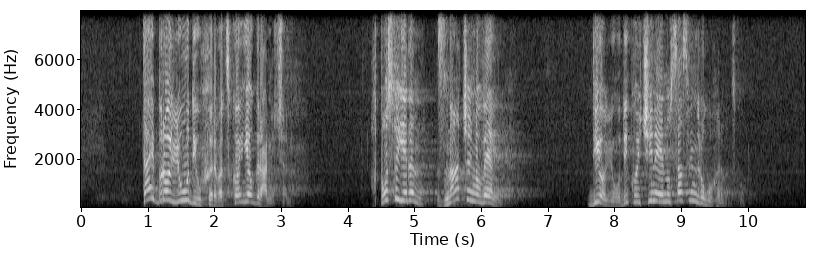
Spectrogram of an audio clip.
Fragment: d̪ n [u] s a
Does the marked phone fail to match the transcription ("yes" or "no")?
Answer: no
